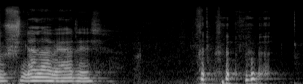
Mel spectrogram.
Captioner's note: laughter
